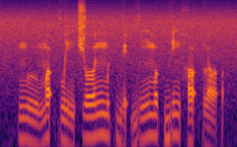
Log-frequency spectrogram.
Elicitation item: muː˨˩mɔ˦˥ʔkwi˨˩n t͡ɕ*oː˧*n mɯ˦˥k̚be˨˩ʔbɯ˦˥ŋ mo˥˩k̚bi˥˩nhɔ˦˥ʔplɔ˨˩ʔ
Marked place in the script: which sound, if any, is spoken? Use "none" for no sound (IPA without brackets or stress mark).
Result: oː˦˥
